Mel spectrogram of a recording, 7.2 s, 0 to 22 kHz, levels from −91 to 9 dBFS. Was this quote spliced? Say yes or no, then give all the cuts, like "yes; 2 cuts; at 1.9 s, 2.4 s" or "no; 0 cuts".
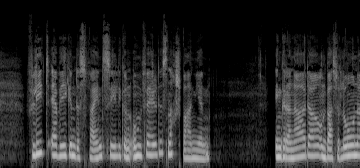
no; 0 cuts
